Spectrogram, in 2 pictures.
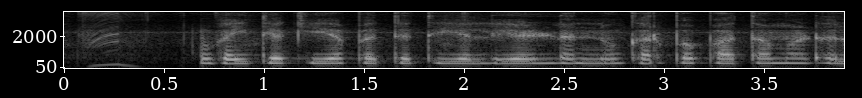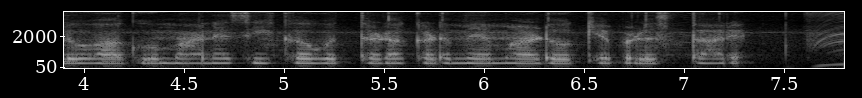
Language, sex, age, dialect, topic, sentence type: Kannada, male, 18-24, Mysore Kannada, agriculture, statement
